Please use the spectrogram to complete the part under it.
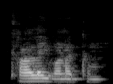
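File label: good morning, Tamil, male; காலை வணக்கம்; kaalai vanakkam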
